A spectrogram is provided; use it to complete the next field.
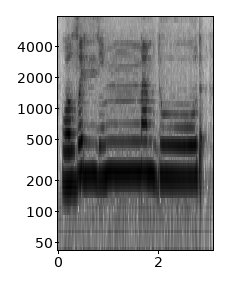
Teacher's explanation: مم میں جو میم ساکن ہے اس کا اظہار شفیع کرنا ہے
